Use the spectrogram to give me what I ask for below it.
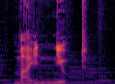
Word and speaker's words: minute: 今日咧同大家讲一个，当佢系名词同埋系形容词唔同词类嘅时候咧，佢嘅发音唔同嘅字，呢个咧系 minute 同埋 minute。 Minute 大家都知道了，分钟 M-I-N-U-T-E Minute 重音在第一个音节，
